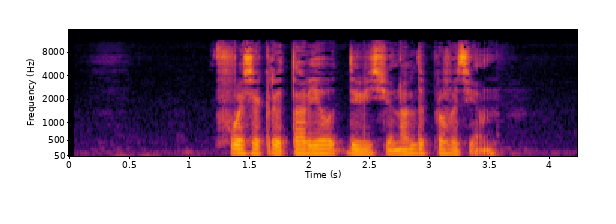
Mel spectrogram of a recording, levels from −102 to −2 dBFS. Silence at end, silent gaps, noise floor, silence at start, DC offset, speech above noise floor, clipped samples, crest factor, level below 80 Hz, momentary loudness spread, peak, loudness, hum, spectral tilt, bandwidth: 0.7 s; none; -67 dBFS; 1.2 s; under 0.1%; 42 dB; under 0.1%; 22 dB; -56 dBFS; 12 LU; -6 dBFS; -24 LUFS; none; -3.5 dB/octave; 11.5 kHz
